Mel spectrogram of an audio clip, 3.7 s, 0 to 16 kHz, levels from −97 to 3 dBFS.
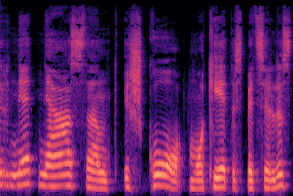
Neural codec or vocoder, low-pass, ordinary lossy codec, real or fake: none; 14.4 kHz; MP3, 64 kbps; real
